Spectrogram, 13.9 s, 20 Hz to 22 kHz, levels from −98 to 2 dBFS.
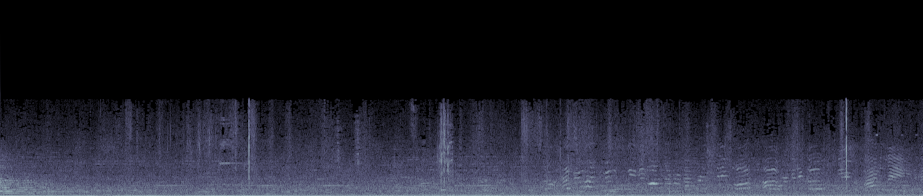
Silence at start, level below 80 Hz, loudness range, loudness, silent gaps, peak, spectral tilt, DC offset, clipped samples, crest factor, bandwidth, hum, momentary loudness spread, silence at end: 0 s; -40 dBFS; 1 LU; -39 LUFS; none; -10 dBFS; -4.5 dB/octave; under 0.1%; under 0.1%; 28 dB; 11.5 kHz; none; 5 LU; 0 s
